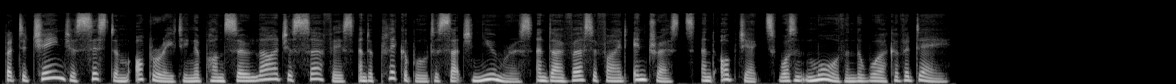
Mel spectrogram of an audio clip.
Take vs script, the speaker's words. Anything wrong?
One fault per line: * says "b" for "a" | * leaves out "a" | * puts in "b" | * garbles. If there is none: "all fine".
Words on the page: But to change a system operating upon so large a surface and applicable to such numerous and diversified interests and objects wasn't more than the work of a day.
all fine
